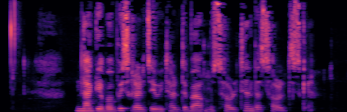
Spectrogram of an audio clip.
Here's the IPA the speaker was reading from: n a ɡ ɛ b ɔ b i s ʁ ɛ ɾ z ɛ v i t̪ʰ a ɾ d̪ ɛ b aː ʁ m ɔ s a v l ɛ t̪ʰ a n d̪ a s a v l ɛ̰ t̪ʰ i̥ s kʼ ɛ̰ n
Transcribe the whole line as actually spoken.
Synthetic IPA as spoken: n a ɡ ɛ b ɔ b i s ʁ ɛ ɾ z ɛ v i t̪ʰ a ɾ d̪ ɛ b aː ʁ m ɔ s a v l ɛ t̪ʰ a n d̪ a s a v l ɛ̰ t̪ʰ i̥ s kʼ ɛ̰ n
